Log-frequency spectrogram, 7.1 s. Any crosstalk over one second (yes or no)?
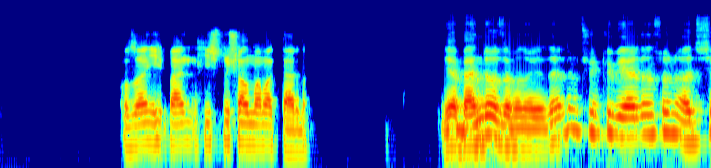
no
